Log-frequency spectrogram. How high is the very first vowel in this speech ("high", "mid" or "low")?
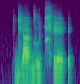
low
